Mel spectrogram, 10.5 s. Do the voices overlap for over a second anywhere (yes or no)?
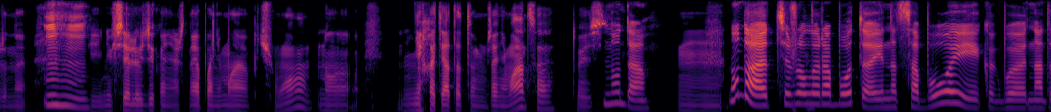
no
